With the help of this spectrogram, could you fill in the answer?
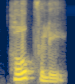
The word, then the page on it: hopefully: Indian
